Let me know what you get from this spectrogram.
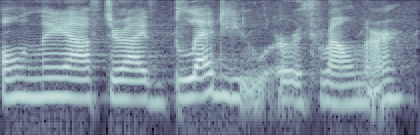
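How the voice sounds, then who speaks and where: A woman's voice: mid-range voice, steady tone, a little slow, lightly acted. A woman voicing a bloodthirsty winged vampire in a fighting game, predatory and teasing. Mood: hungry, taunting. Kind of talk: fighting game character acting. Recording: long hall reverb, faint music.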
